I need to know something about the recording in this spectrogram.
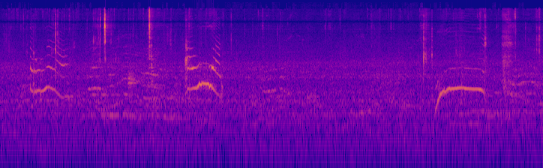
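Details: Domestic Short Hair kitten, a Filipino Puspin cat, at home in the Philippines making funny sounds: a few short, bending meows, some rising then falling, spaced over several seconds against a steady background hiss.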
